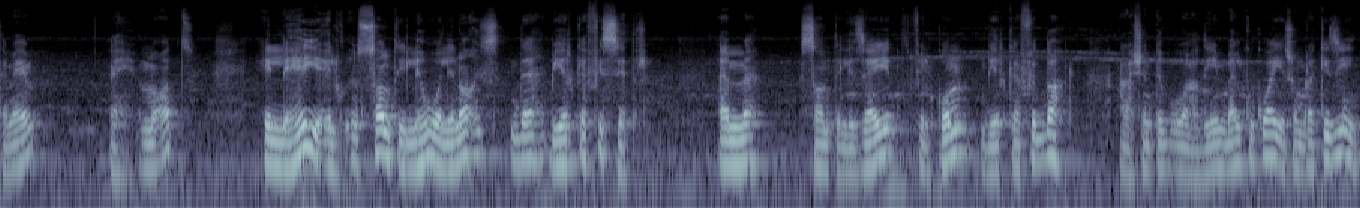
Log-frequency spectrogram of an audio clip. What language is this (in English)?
Arabic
